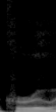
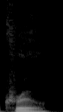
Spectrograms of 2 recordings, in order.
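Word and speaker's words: Crewe: Madame Pascal pronounced it as if it were ku instead of crew, but that might be merely a matter of pronunciation.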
